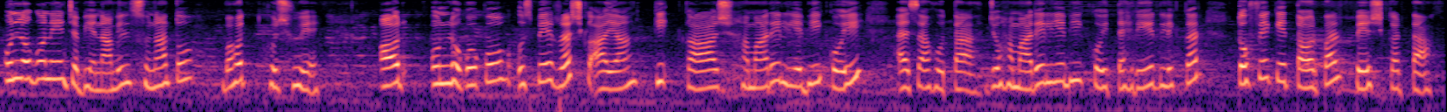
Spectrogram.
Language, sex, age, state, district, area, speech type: Urdu, female, 18-30, Uttar Pradesh, Mau, urban, spontaneous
